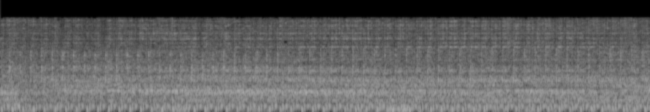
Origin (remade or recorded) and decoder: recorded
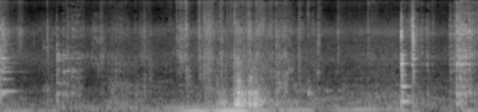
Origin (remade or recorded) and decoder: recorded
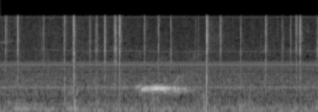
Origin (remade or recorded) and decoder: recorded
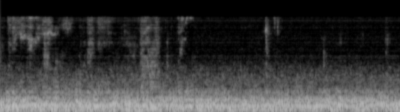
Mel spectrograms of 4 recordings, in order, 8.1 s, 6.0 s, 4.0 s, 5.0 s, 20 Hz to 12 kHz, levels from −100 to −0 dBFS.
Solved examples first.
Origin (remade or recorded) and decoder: remade, vocoder, HiFi-GAN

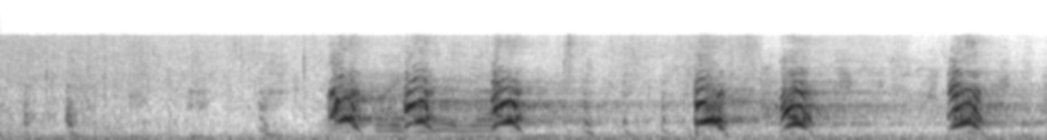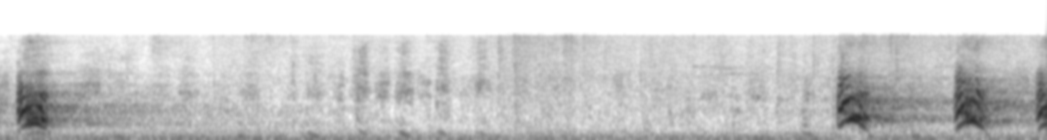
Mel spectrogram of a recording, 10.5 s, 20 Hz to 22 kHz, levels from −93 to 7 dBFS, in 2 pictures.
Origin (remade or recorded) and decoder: recorded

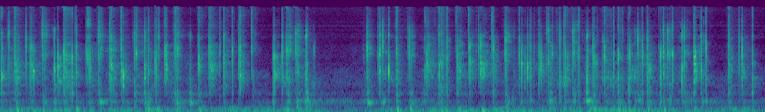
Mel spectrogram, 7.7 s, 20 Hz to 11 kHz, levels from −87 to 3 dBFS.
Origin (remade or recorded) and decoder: remade, codec, SNAC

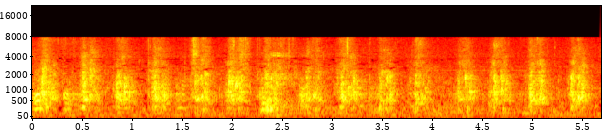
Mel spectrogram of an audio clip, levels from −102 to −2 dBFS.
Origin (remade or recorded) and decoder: recorded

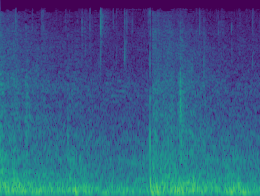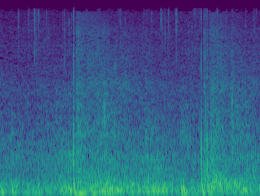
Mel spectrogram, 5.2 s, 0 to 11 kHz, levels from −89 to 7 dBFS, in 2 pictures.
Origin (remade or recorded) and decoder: recorded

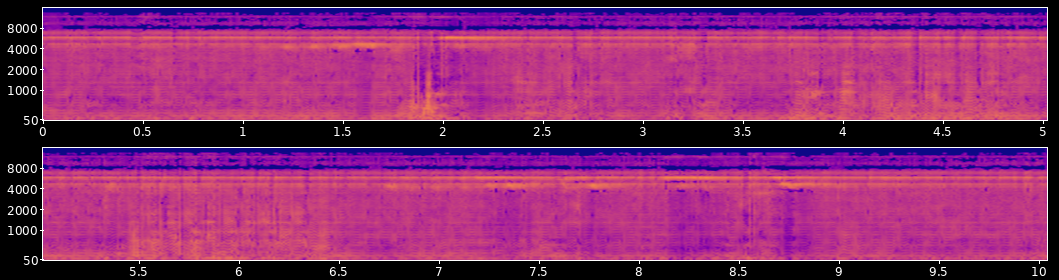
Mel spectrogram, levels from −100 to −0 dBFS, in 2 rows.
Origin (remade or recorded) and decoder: remade, vocoder, BigVGAN v2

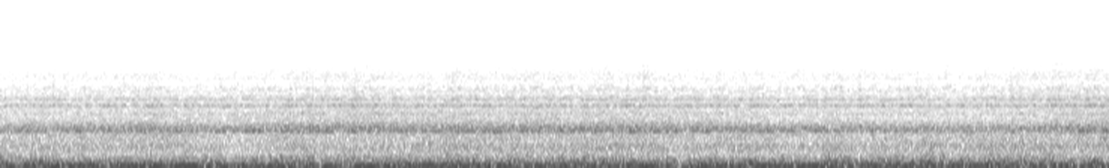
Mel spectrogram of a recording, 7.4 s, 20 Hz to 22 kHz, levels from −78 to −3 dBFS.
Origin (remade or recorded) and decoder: remade, vocoder, Vocos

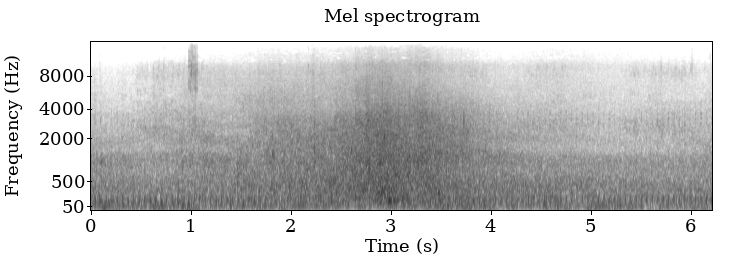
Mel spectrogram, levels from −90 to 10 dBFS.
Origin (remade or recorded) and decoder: recorded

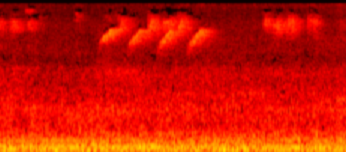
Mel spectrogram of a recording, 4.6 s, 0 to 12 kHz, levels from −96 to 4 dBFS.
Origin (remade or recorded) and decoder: recorded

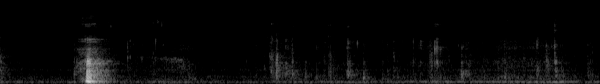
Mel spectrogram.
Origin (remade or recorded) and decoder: remade, vocoder, BigVGAN v2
